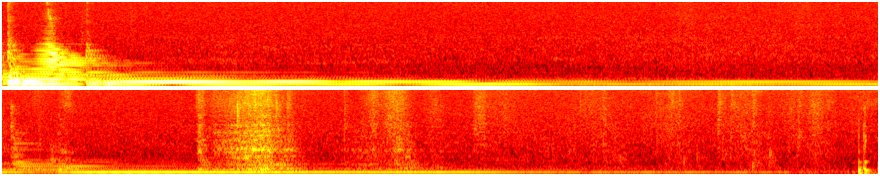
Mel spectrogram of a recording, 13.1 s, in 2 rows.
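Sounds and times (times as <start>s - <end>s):
bass melody: 0.0s - 10.7s.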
